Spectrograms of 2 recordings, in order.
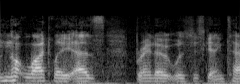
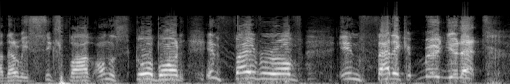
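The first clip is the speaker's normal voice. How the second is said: much higher and louder, hyped; excited handover; 9 semitones higher, 9 dB louder than usual. Real, not acted. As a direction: pump it up as you pass to the partner. Hyped handover after the round.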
